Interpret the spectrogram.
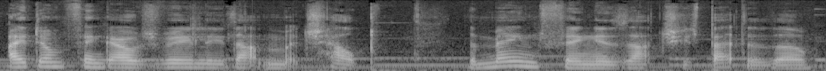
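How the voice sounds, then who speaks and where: A man's voice: fairly high pitch, moderate pace, a bit bright, close to an everyday voice. A man reading a thoughtful teenage schoolboy's lines and inner narration in a plain, reflective way, with faint music behind.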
